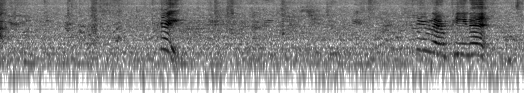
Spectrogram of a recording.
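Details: Peanut, a Chihuahua, "talking": two bursts of high, wavering whine-like yelps with rising and falling harmonic sweeps, one early and a longer warbling pair near the end, over low room noise.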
